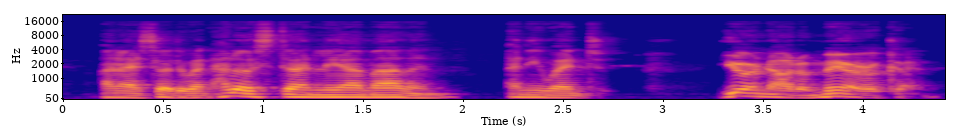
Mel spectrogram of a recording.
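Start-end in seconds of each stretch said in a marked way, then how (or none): 3.3-4.3 really aggressive, hostile snapping voice. An actor retells what he was told on set, imitating someone really aggressive. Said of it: "like that, really aggressively".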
